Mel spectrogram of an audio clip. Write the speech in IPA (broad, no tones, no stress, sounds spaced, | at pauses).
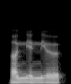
ɐ mʲ ɛ mʲ ø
